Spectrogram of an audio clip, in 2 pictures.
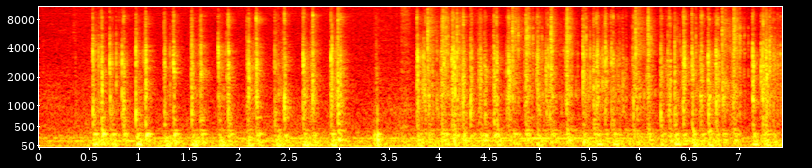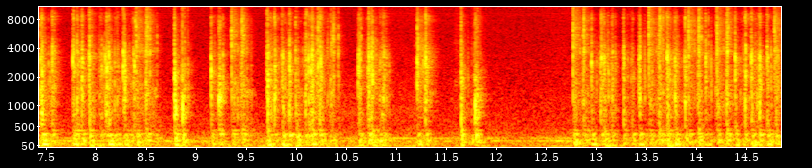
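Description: Bare fingertips of both hands type on a full-size black plastic membrane gaming keyboard with RGB backlit keys resting on a wooden desk. Rapid, bright plastic key taps with a low thud underneath run in dense bursts, with a brief pause near the end before the typing resumes.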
